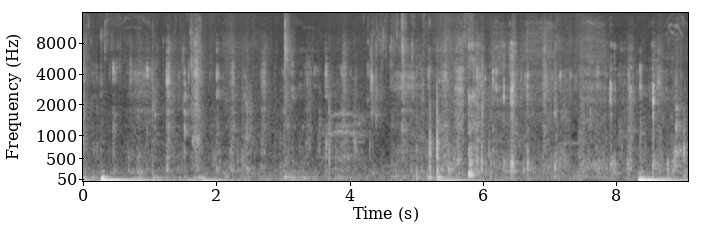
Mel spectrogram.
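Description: Close-miked eating: wet chewing and mouth clicks as a handful of mixed vegetable curry is eaten. A few low thumps come near the start, around the middle and near the end.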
